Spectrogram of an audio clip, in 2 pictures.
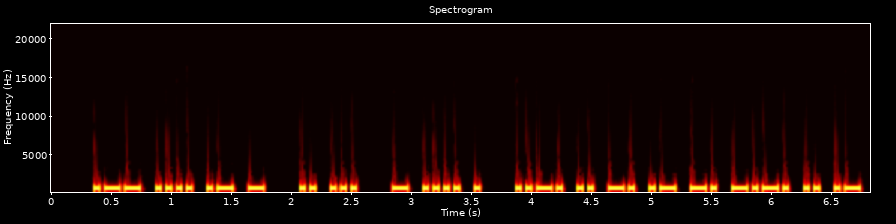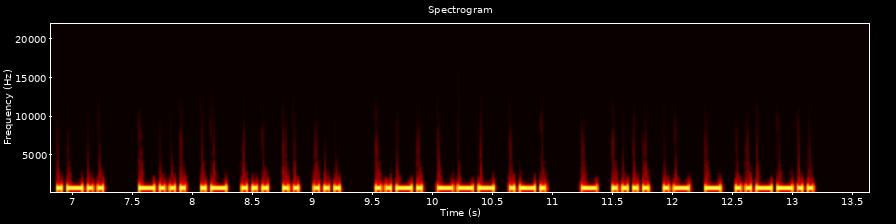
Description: Morse code, heard as a keyed tone, about 28 wpm, 700 Hz. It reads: WHAT IS THE FINANCIAL BASIS FOR THAT?
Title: Sentences from Top 1000 Words - Review Part 5 - 28wpm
